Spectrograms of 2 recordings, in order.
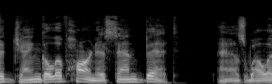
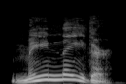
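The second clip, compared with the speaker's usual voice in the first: Ed's voice; 9 semitones higher than usual. A narrator's reading. Ed agrees.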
